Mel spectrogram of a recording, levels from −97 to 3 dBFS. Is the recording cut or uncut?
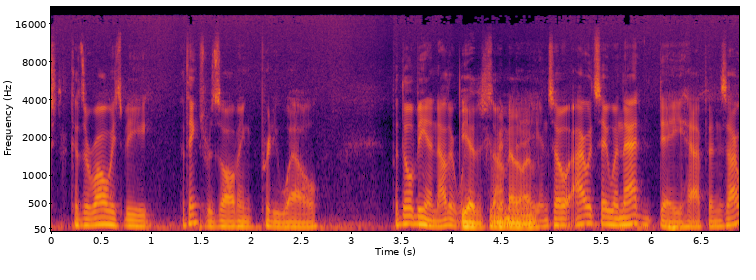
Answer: cut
